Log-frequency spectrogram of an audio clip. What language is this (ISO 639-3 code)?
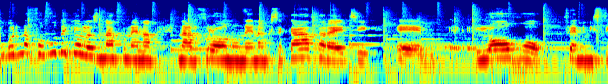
ell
